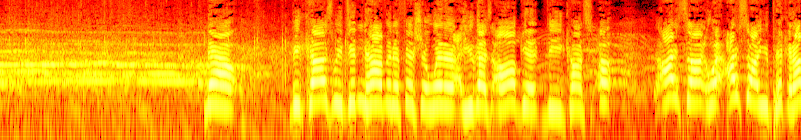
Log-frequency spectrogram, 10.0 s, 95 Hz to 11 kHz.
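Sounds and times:
audience clapping: 0.0 - 5.1
speech: 2.6 - 10.0.

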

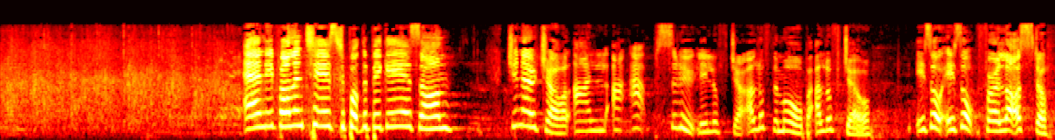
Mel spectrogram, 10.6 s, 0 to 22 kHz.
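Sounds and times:
audience applause: 0.0 - 2.7
speech: 2.6 - 10.5.

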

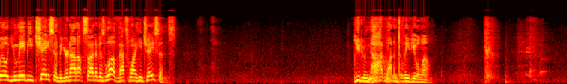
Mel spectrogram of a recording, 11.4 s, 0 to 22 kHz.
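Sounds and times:
speech: 0.0 - 3.6, 7.1 - 8.7
person sneezing: 9.7 - 11.1.

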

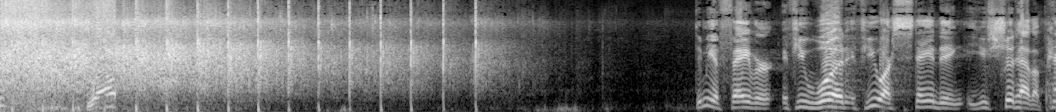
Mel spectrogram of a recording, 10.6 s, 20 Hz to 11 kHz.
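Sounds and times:
audience applause at a church children's ministry gathering: 0.0 - 5.0
sharp claps striking a steady rhythmic beat: 0.0 - 5.4
speech: 7.0 - 10.5.

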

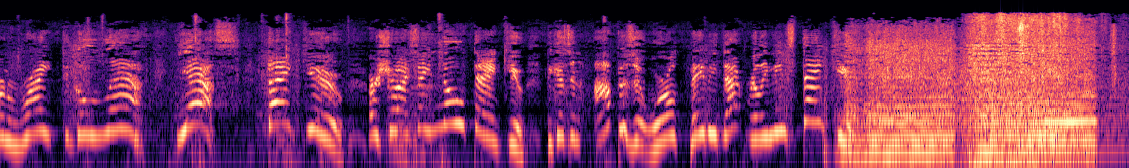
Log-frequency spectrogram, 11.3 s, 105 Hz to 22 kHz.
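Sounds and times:
speech: 0.0 - 9.1
car speeding past at high revs: 8.4 - 11.2.

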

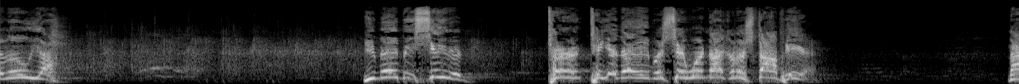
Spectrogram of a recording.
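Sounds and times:
speech: 0.0 - 0.7, 3.6 - 4.8, 5.5 - 8.2
audience applause: 0.5 - 5.5.

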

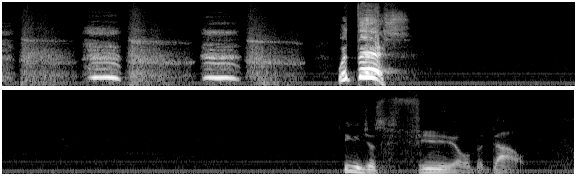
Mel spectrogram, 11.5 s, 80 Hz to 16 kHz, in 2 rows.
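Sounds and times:
wheezy gasping inhales: 0.0 - 3.3
person mimicking exhausted heavy breathing: 0.0 - 3.4, 11.2 - 11.4
speech: 3.4 - 4.0, 9.2 - 11.0.

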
